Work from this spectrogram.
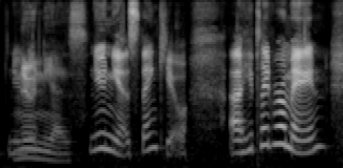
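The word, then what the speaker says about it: Nuñez: Nunez, thank you.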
